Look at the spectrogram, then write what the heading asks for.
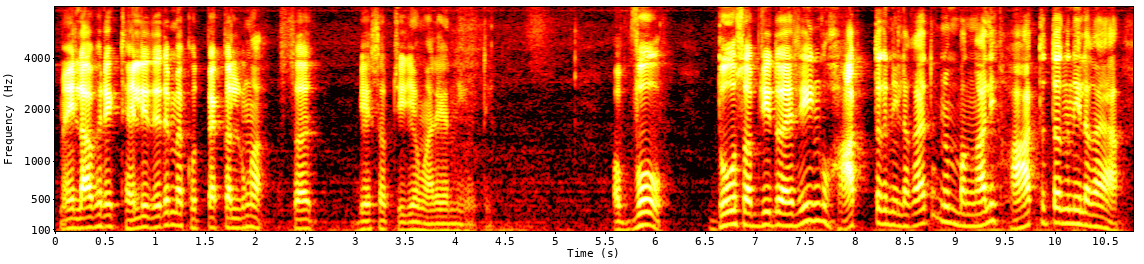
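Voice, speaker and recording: A man's voice: on the high side, lively intonation, normal speed, natural voice. A young man playing a cheeky, broke boyfriend in a phone-call drama, argumentative and colloquial as he justifies himself. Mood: exasperated storytelling. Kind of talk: scripted comic phone-call drama between a couple. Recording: clear background ambient noise.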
